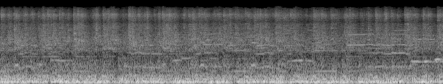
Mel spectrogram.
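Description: Gendang beleq ensemble: large Sasak double-headed barrel drums beaten with sticks in a dense, continuous rhythm, with cymbals ringing above the drums.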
